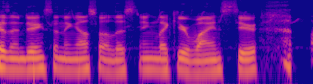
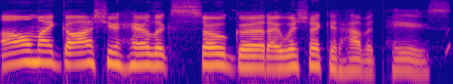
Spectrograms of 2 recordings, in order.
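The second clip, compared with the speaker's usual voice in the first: put-on, laid-on quirky-girl voice; 4 semitones higher than usual. Describing how a certain girl would talk, impression of a quirky girl. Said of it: "That's my impression of them".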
